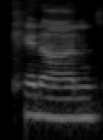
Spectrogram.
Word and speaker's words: Keinan: Keinan? Keinan is how Americans pronounce it. It's actually Keinan, if you want to be.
